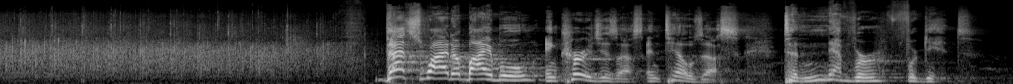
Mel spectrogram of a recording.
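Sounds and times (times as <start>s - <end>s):
audience clapping hands: 0.0s - 4.1s
speech: 3.8s - 9.8s.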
